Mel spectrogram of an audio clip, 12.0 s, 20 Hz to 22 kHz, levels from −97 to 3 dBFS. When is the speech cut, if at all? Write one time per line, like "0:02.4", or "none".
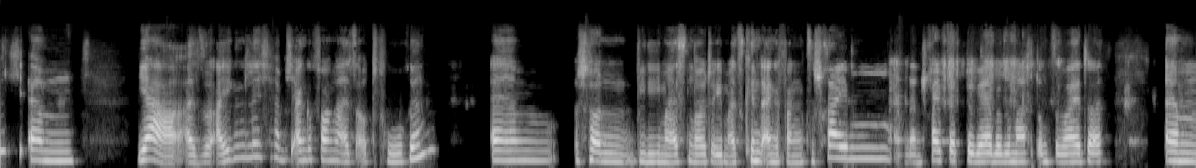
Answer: none

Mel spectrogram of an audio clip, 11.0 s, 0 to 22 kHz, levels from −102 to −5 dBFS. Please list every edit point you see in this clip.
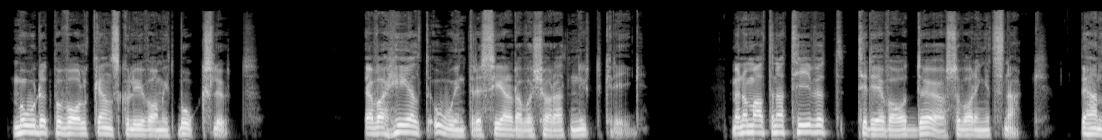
none

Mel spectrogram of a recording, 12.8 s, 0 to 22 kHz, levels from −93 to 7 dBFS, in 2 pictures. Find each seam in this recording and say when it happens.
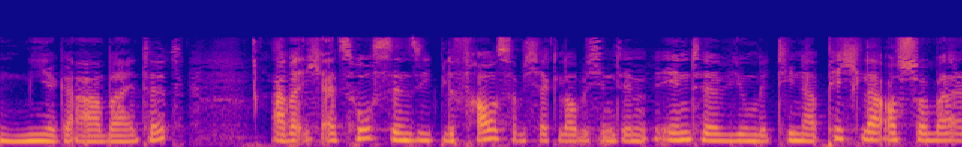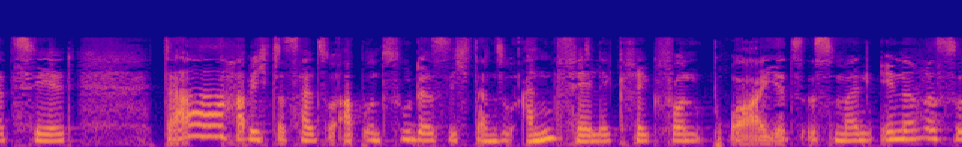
none

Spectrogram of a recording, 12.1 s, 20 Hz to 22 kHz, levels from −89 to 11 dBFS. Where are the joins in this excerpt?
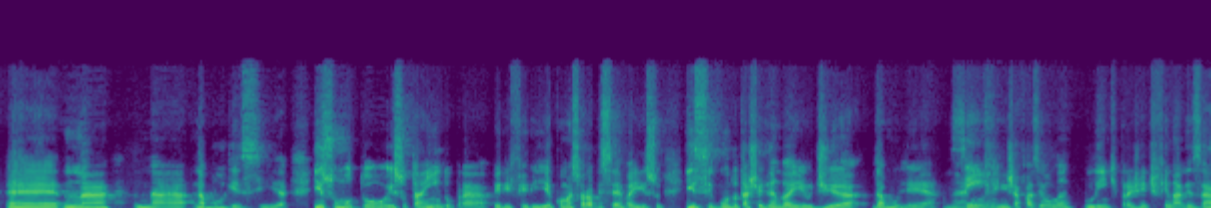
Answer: none

